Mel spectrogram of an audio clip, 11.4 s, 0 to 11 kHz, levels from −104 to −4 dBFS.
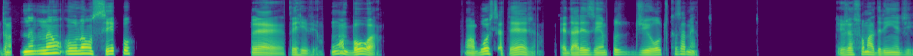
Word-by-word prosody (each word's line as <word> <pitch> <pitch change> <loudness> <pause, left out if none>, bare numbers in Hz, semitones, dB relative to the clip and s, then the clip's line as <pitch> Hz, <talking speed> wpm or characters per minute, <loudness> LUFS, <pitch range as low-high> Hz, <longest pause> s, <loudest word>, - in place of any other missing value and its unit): Dã 125 -3 -2 0.2
o 145 +2 +7
não 185 +6 +5
o 160 +1 +4
não 175 0 +6
seco 165 +3 0 1.5
É, 105 -8 +1
terrível. 90 -8 -5
Uma - - 0
boa - - +4 1.1
uma 100 -1 -1
boa 155 +8 +4
estratégia 120 -6 -2 0.3
é 95 - -2
dar 100 +3 0
exemplo 120 +2 -2
de 115 0 -2
outro 120 +3 -1
casamento. 145 -4 -5 1.7
"Eu 100 - -6
já 120 - 0
sou 130 - -4
madrinha 115 -1 -1
de 100 -1 -13
120 Hz, 125 wpm, -21 LUFS, 105-145 Hz, 1.7 s, o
